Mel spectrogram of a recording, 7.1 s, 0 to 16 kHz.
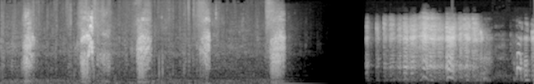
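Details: Otters heard in the wild: five evenly spaced sharp chirps about one every 0.8 seconds, a brief silence, then a longer buzzy, squealing trill of high-pitched cries and a final short squeak.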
